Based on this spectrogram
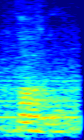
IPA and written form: ˡbɑːt̬l (bottle)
